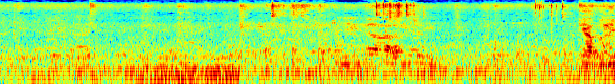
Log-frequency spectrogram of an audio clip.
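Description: Indistinct voices in the background over a steady low hum, with a few faint clicks.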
